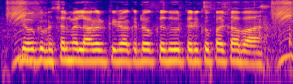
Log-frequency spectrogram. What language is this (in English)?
Bhojpuri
